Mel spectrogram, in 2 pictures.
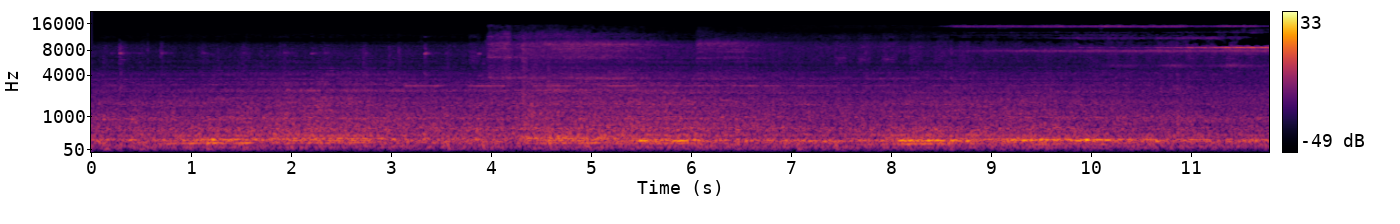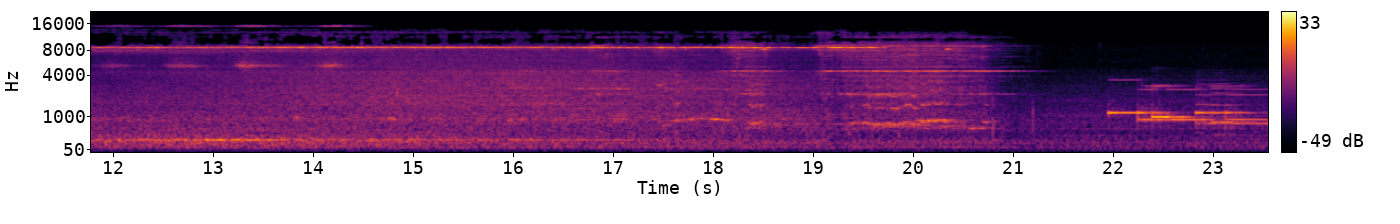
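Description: Trains at a station platform: a steady low rumble of standing rail vehicles running, with thin high squealing tones over the second half. The rumble falls away sharply near the end.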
